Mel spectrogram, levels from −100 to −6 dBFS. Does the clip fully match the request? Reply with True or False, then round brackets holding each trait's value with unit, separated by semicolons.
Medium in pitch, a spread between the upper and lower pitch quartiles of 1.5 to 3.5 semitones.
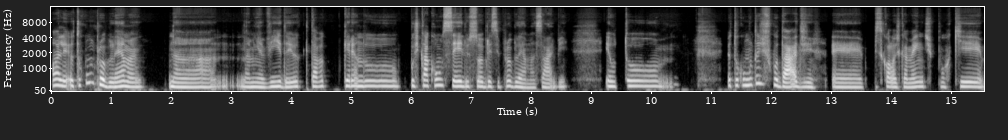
False (205 Hz; 3.2 semitones)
